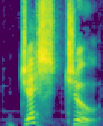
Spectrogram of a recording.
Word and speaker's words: gesture: Okay, next है, इसे कहेंगे जेस्चर। जेस्चर, इसमें भी हम आर प्रोनाउंस नहीं करते।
